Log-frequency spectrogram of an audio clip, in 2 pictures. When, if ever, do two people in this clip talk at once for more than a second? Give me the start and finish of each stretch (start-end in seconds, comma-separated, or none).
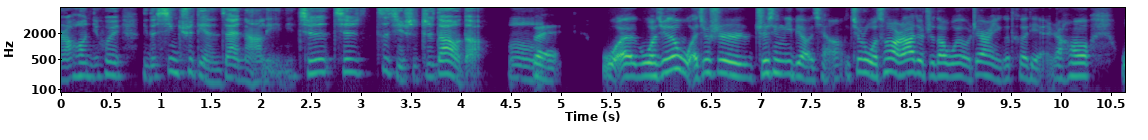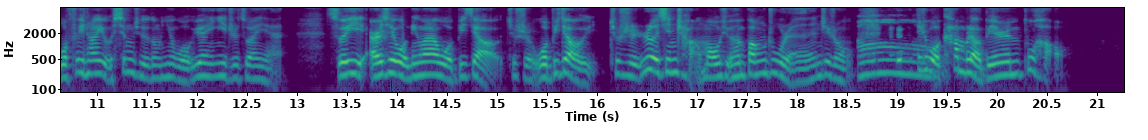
none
